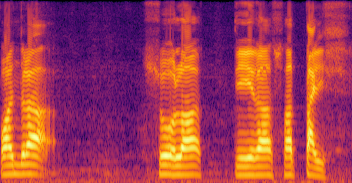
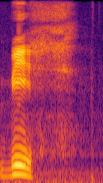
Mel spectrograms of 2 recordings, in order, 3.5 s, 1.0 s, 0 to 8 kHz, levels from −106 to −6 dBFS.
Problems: continuous background conversations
